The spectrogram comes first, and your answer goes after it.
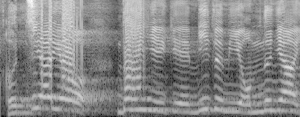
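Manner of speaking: high, slow solemn rebuke; drawn out, searching question; Jesus rebuking. Acted. Quote repeated as Jesus. (예수님의 반문, 높고 느리게)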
